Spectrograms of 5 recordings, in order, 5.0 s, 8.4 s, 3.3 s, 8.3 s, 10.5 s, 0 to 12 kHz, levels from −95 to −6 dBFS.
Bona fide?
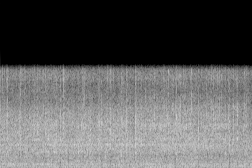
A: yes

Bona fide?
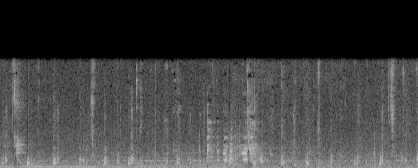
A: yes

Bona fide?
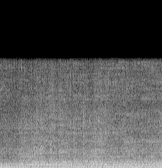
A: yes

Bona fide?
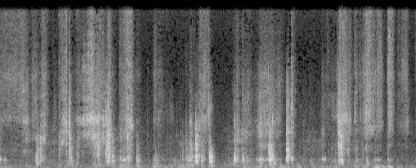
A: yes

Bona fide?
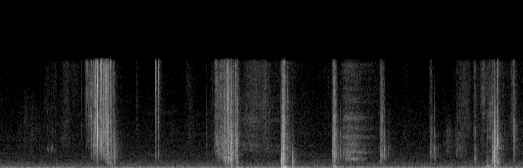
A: yes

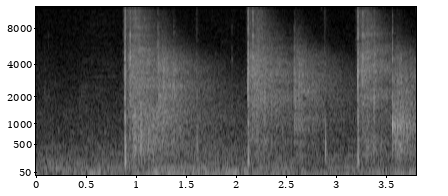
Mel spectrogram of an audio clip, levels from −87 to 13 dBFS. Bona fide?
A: yes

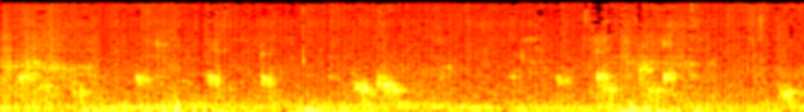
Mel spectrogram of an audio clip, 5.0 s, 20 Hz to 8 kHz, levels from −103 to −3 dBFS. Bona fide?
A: no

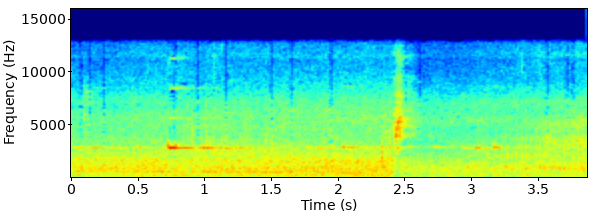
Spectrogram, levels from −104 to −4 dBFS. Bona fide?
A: yes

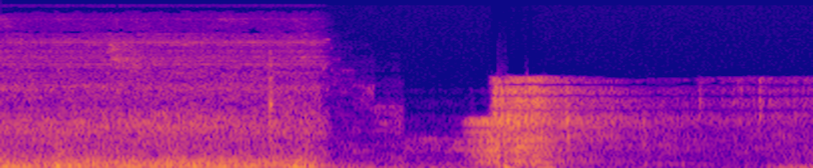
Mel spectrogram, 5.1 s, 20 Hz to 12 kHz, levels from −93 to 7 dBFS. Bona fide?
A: yes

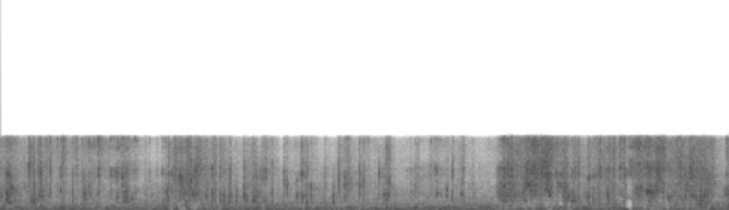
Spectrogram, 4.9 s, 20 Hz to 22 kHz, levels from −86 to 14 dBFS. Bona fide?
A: no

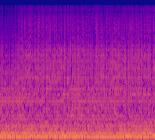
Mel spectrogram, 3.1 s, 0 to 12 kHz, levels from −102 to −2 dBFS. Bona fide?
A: no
